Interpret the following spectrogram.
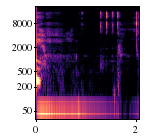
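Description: A few soft, quick clicks from a computer at the desk as it is operated, sparse and irregular in the second half, over a faint low hum.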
